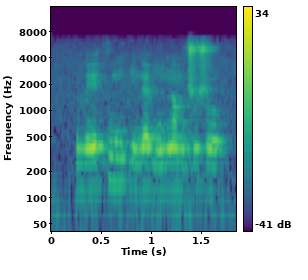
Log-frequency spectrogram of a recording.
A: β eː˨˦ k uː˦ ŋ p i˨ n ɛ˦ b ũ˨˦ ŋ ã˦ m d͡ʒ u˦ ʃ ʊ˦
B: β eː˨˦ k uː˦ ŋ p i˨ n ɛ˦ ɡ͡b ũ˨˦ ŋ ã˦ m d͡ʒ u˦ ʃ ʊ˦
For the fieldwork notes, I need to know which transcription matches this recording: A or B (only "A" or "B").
A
